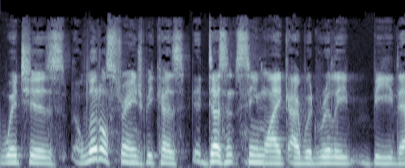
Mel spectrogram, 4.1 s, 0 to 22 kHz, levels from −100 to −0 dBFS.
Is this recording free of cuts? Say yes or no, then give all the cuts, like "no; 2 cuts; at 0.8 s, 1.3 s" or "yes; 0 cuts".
yes; 0 cuts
